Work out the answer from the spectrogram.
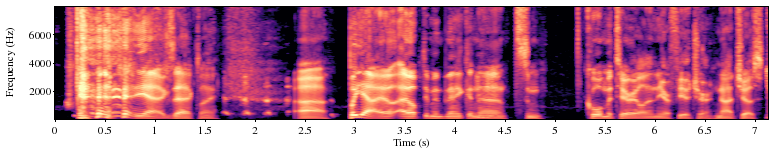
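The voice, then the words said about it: Very deep radio voice. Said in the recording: “you have a really deep voice. I'm pretty sure everyone's told you that. ... you got a good radio voice”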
